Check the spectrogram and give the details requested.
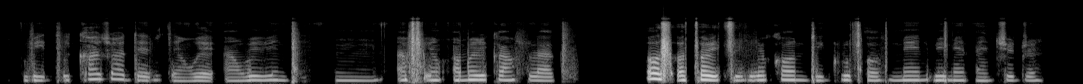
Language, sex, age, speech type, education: Nigerian Pidgin, female, 15-29, spontaneous, secondary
